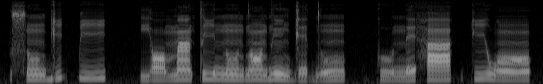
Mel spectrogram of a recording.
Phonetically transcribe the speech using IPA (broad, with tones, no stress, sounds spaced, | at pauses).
s ũ˨ ɡ i˨˦ k͡p i˧ | j ɔ˨ m ã˧ t i˦ n ũ˦ d ɔ̃˦ d ĩ˦˨ ɡ e˨ d ũ˨˦ | k u˨ n e˨˦ h a˦ | k i˦ w ɔ̃˧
